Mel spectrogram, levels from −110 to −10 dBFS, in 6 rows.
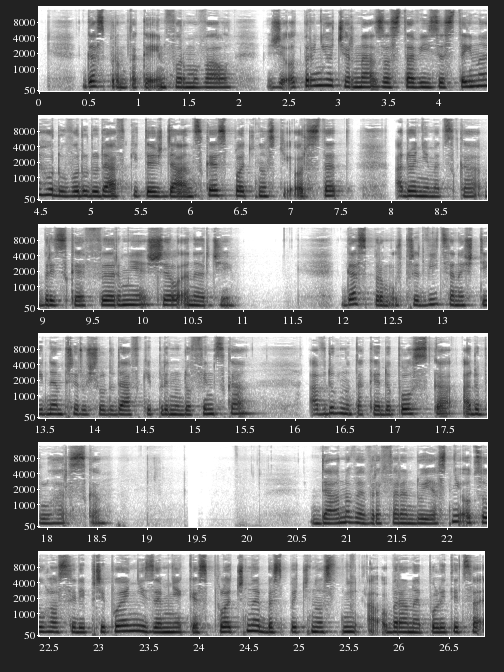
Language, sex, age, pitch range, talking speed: Czech, female, 20-39, 195-210 Hz, 125 wpm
